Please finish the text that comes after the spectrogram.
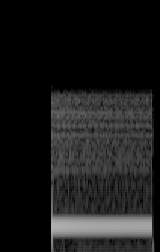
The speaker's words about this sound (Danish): Uh, det er en god ringetone ellers.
